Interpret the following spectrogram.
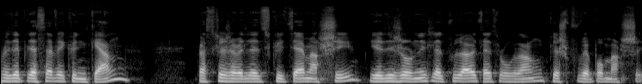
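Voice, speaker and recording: A woman speaks at a very fast pace in a very deep, low pitch, her tone dark and mellow with fairly even intonation. The recording is very clean with a silent background. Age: 70s. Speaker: health service user. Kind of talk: testimony.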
